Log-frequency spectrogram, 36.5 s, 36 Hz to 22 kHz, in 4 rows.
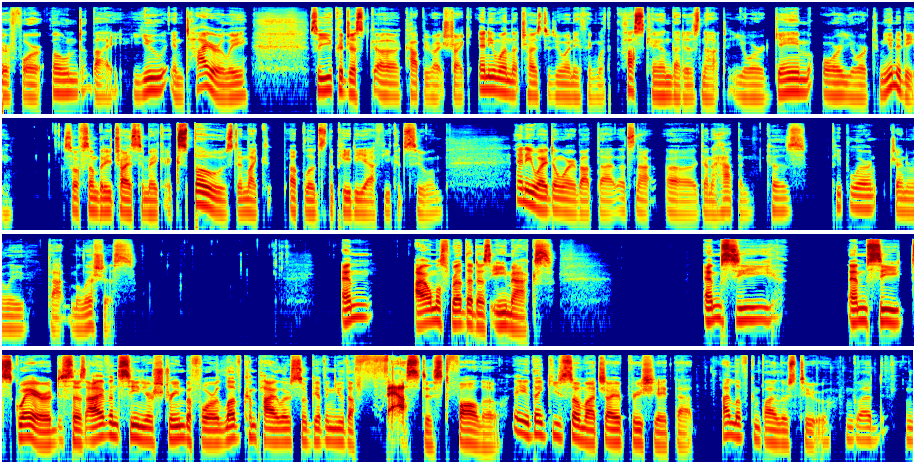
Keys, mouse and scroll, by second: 34.1 click, 34.3 click, 36.3 ctrl+Return.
